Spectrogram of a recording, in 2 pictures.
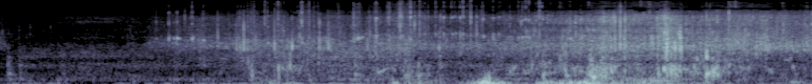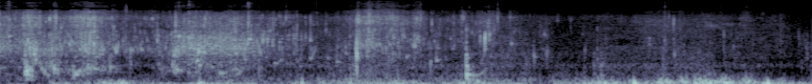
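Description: A hooked largemouth bass splashing in shallow water at the shoreline as it is reeled in on a baitcasting reel, beginning about two seconds in, with scattered clicks and a few low thumps.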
